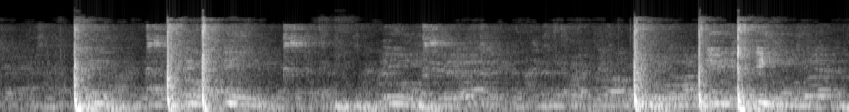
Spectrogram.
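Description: Gloved strikes landing on a coach's focus mitts and belly pad in Muay Thai pad work: two quick combinations of three sharp smacks, one early and one near the end.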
